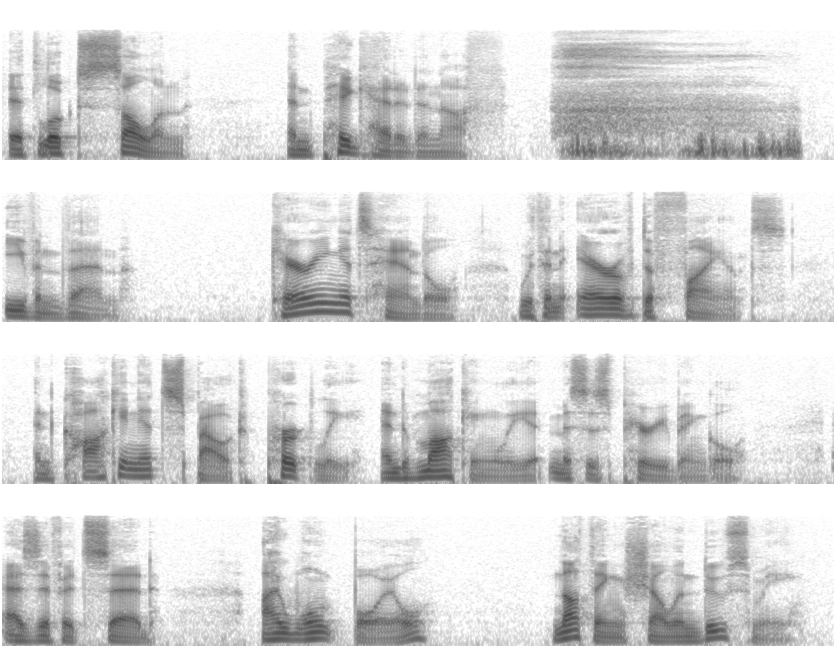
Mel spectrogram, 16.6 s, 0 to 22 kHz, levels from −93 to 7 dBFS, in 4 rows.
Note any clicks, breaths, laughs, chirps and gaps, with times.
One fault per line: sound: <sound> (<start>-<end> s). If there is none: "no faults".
sound: sigh (2.7-4.0 s)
